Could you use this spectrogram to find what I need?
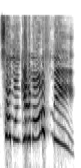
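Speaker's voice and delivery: high, loud panicked yell; woman in red suit shrieking at Fudge; shouted. A narrator's reading. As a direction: scream at the kid to get off. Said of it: "she shouted".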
